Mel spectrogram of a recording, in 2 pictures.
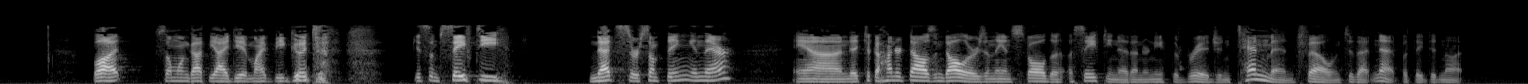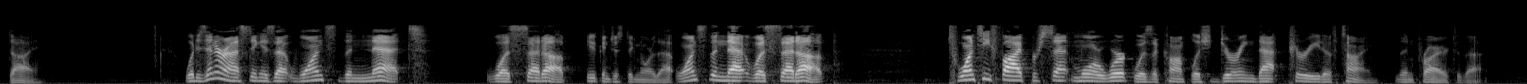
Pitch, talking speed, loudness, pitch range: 145 Hz, 155 wpm, -23 LUFS, 115-170 Hz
